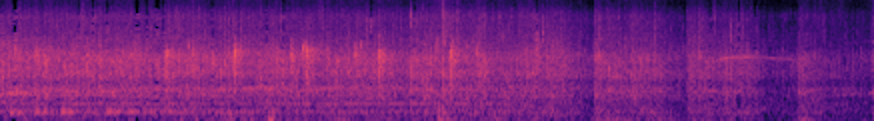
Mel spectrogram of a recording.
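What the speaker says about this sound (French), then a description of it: "Clap for Jesus Christ." A congregation claps during a prayer and intercession meeting, sustained dense applause heard from within the room at moderate level, tapering slightly near the end.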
